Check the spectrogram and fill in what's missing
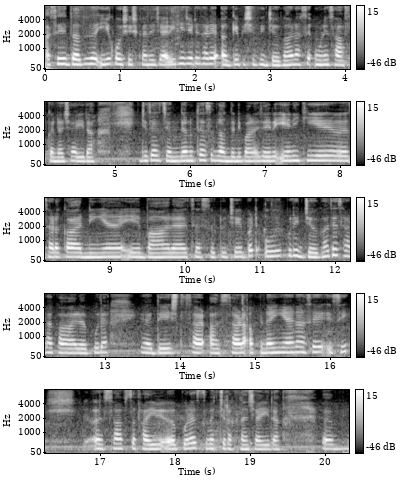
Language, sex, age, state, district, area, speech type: Dogri, female, 18-30, Jammu and Kashmir, Jammu, rural, spontaneous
